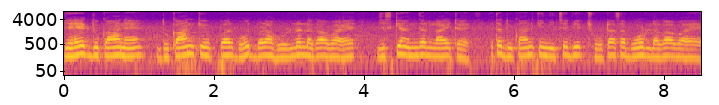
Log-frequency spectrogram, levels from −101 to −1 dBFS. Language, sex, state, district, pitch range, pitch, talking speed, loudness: Hindi, male, Chhattisgarh, Balrampur, 175-200 Hz, 190 Hz, 205 wpm, -17 LUFS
